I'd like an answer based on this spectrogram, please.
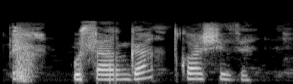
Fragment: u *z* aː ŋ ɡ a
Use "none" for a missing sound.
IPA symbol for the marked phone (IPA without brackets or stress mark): s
